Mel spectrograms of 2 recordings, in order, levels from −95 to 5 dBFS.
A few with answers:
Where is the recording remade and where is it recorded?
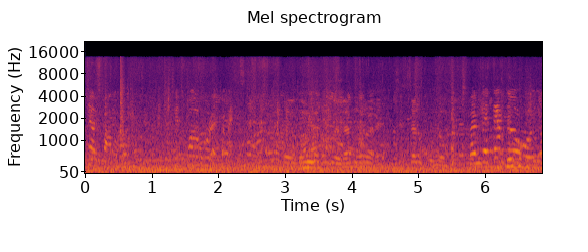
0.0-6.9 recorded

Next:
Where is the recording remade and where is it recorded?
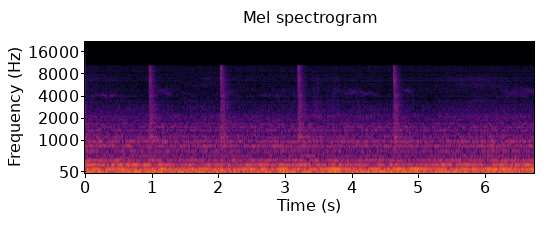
0.0-1.4 remade; 1.4-2.0 recorded; 2.0-6.7 remade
